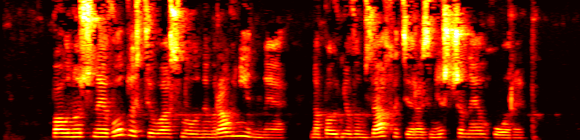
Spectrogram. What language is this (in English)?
Belarusian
